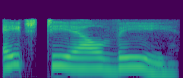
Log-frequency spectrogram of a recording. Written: HTLV

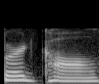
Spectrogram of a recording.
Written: birdcall

